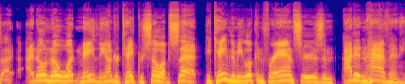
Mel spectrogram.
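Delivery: raspy voice, words rasped out. Retelling Kevin Kelly's words, still on the ground after a beating: imitating Kevin Kelly's raspy voice. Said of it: "in a raspy voice says".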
